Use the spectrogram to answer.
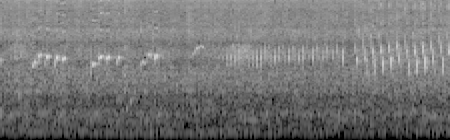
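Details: Canary song for training canaries, quieter: small groups of short chirps, a level buzzy trill, then a quick rattling roll of repeated high notes.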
